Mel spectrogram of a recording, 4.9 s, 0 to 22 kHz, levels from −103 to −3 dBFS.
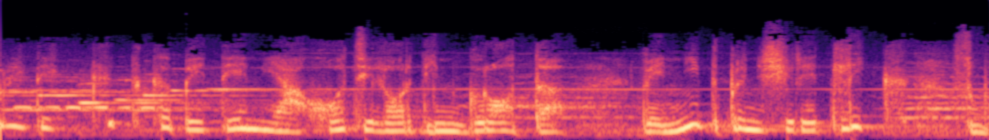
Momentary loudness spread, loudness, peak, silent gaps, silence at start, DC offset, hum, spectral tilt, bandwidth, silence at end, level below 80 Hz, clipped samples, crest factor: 7 LU; -16 LUFS; -4 dBFS; none; 0 s; under 0.1%; none; -6.5 dB/octave; 9.2 kHz; 0 s; -62 dBFS; under 0.1%; 12 dB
